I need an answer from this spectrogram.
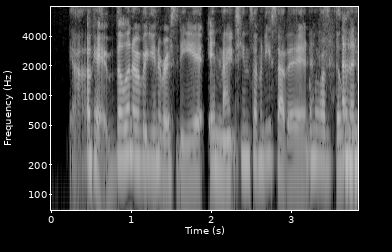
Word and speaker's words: Villanova: Is it pronounced like Hispanic or is it Okay, no, Villanova is how it's pronounced like. Yeah. Okay, Villanova University in 1977 and then he got a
